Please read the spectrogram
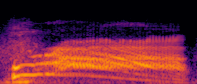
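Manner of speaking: high, loud hurrah; jubilant cheer. Acted. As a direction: burst out cheering. Cheers the new alliance.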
